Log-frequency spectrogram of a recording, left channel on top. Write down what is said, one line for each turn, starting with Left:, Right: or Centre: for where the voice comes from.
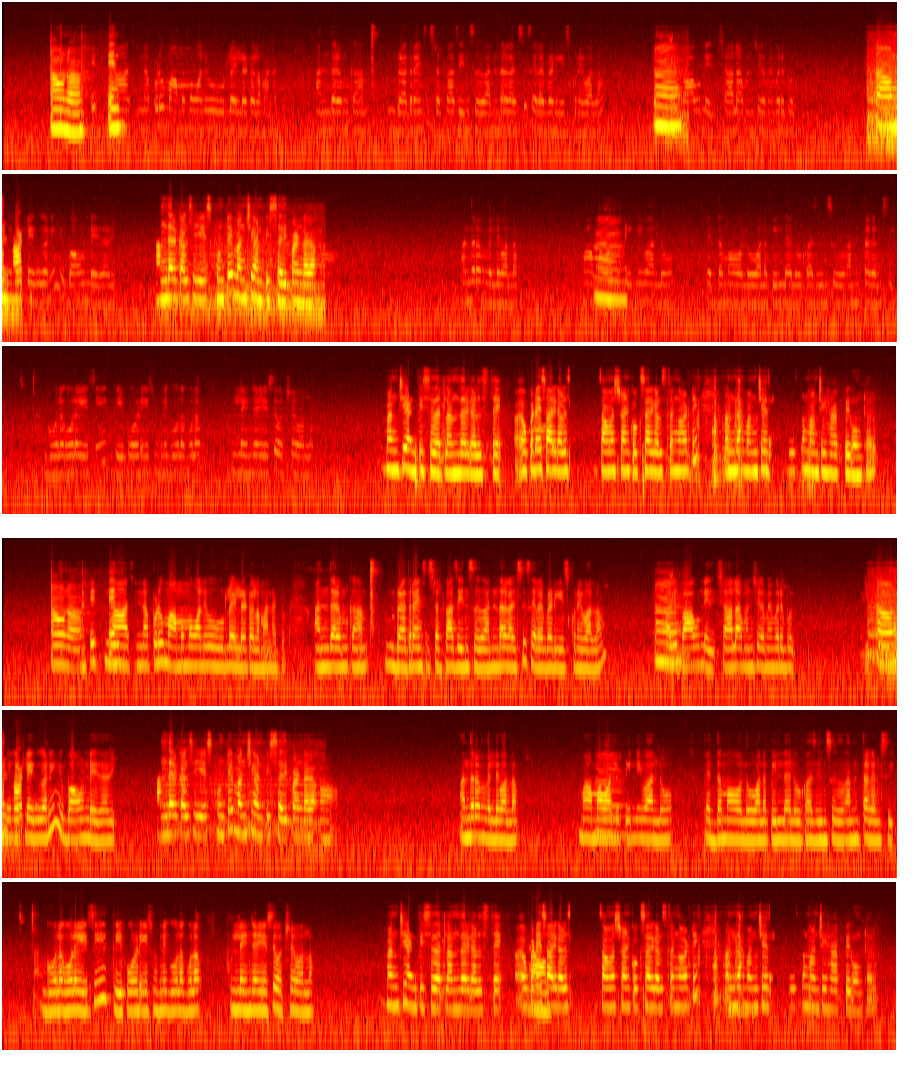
Right: <inaudible>
Left: అవునా
Right: అంటే
Left: ఎన్
Right: నా చిన్నప్పుడు మా అమ్మమ్మ వాళ్ళు ఊర్లో వెళ్ళేటోల్లం అన్నట్టు అందరం బ్రదర్ అండ్ సిస్టర్ కజిన్స్ అందరు కలిసి సెలబ్రేట్ చేసుకునే వాళ్ళం
Left: మ్మ్
Right: అది బాగుండేది చాలా మంచి మెమొరబుల్ ఇప్పుడు
Left: అవునుగా
Right: ఈ మధ్య వెళ్ళట్లేదు కాని బాగుండేది అది
Left: అందరు కలిసి చేసుకుంటే మంచిగా అనిపిస్తది పండగ
Right: ఆ అందరం వెళ్లే వాళ్ళం మా అమ్మ
Left: మ్మ్
Right: వాళ్ళు, పిన్ని వాళ్ళు పెద్దమ్మ వాళ్ళు, వాళ్ళ పిల్లలు, కజిన్స్ అంతా కలిసి‌. గోల గోల చేసీ త్రీ ఫోర్ డేస్ ఉండి గోల గోల ఫుల్ ఎంజాయ్ చేసి వచ్చేవాళ్ళం.
Left: మంచిగ అనిపిస్తది అట్ల అందరు కలిస్తే. ఒకటేసారి
Right: అవును
Left: కల్సి సంవత్సరానికి ఒక్సారి కల్స్ స్తం కాబట్టి అందరు
Right: ఉమ్.
Left: మంచిగ <inaudible> మంచిగ హ్యాపీగా ఉంటారు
